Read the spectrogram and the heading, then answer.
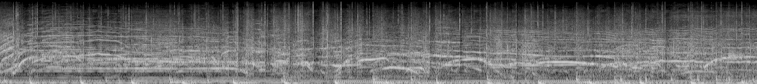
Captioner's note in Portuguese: Gritos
